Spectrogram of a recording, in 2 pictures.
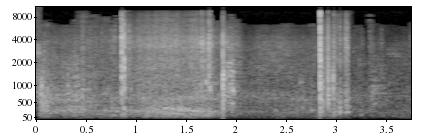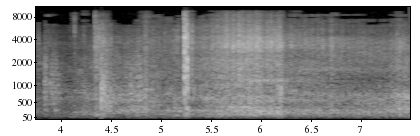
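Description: Skateboard wheels rolling on smooth concrete, broken by several sharp clacks of the board's tail popping and the board landing, the loudest about three seconds in. The rolling drops quieter for a couple of seconds mid-trick, then picks up again.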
